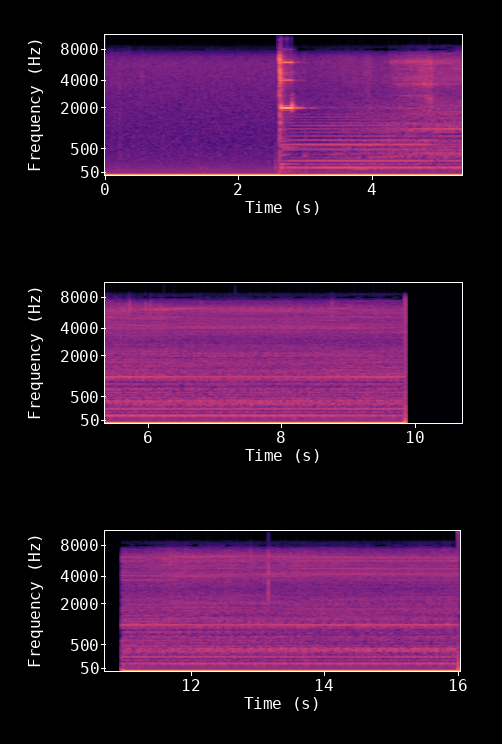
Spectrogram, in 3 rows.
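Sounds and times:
loud electrical hum: 0:00.0 - 0:09.9, 0:11.0 - 0:16.0
microwave oven click: 0:02.7 - 0:04.4
microwave oven hiss: 0:02.7 - 0:09.9.

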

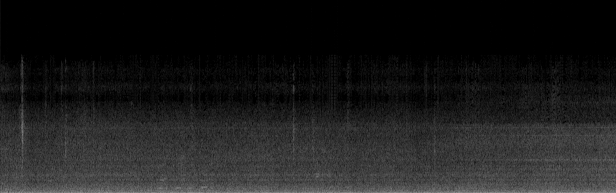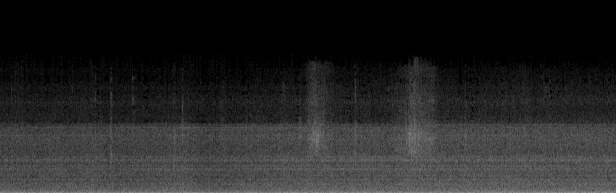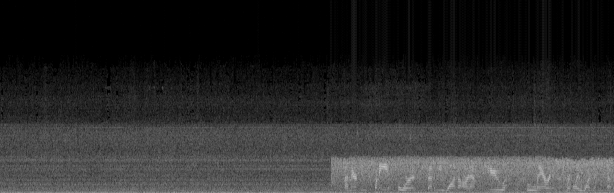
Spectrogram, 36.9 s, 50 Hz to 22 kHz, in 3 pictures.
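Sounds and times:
airplane cabin rumble: 0:00.0 - 0:36.9
steady hum: 0:30.6 - 0:36.9.

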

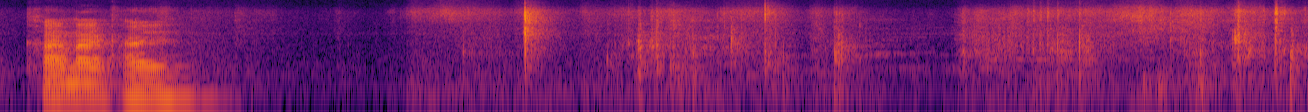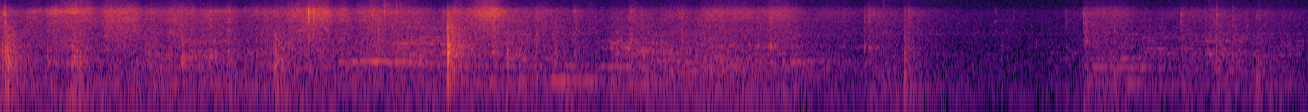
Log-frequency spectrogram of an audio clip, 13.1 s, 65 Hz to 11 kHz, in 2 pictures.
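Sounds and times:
book pages flipping and rustling: 0:02.0 - 0:11.2.

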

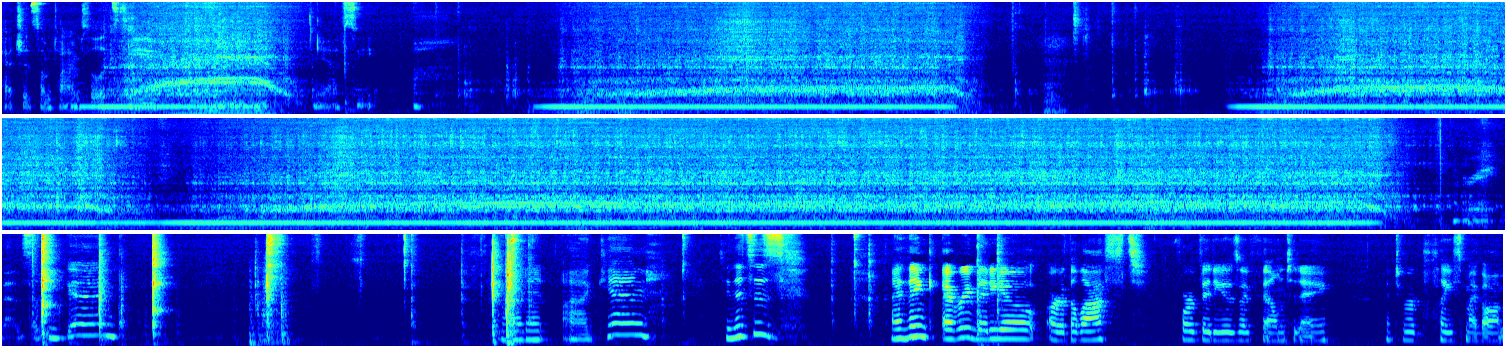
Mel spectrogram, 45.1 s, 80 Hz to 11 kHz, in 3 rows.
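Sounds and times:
sewing machine motor humming: 0:01.0 - 0:03.0, 0:05.4 - 0:09.9, 0:12.3 - 0:29.3.

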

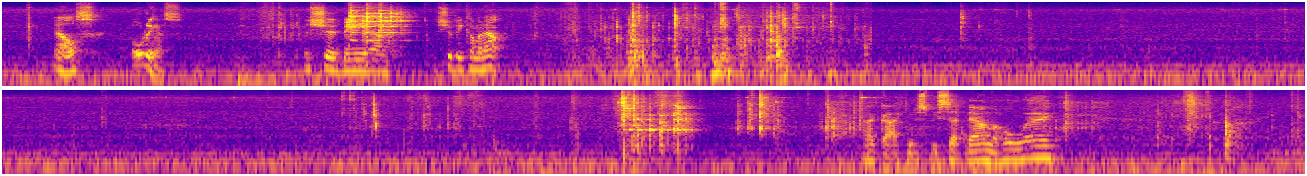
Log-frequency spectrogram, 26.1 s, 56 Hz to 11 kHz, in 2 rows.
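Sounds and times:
steady low hum: 0:00.0 - 0:26.0
metal clinks and knocks: 0:03.4 - 0:04.3, 0:05.6 - 0:08.7, 0:19.1 - 0:22.1.

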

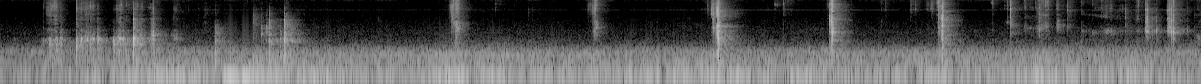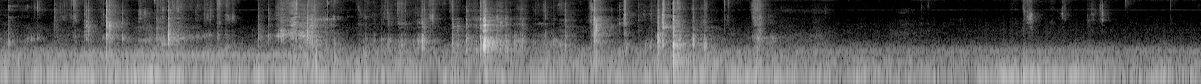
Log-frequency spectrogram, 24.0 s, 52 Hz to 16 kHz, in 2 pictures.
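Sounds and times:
sticky slime clicks and pops: 0:07.0 - 0:07.4.

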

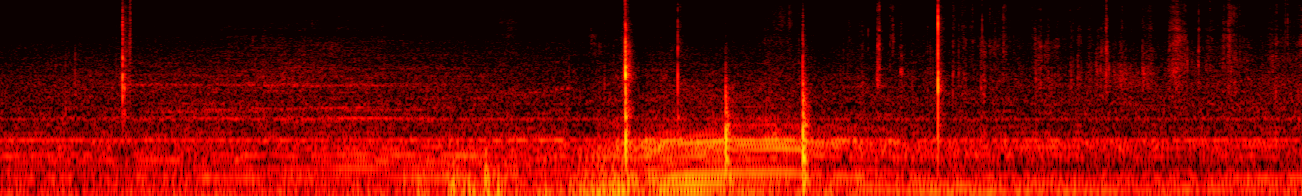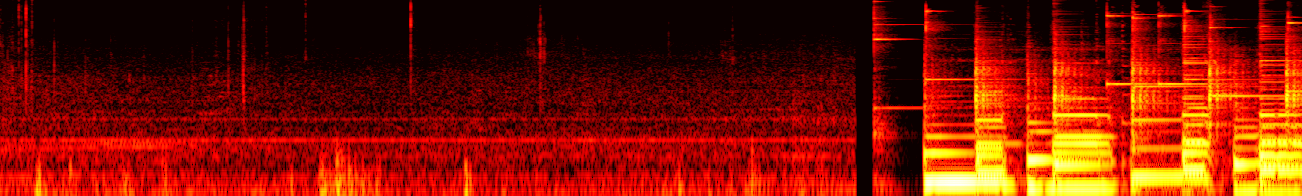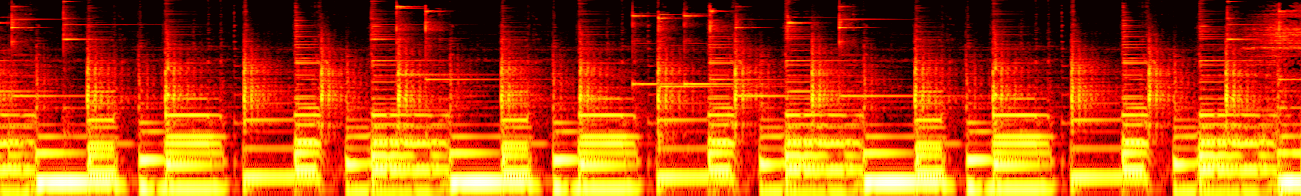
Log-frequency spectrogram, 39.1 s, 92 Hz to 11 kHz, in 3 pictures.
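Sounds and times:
paper envelope unfolding: 0:08.6 - 0:13.6.

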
